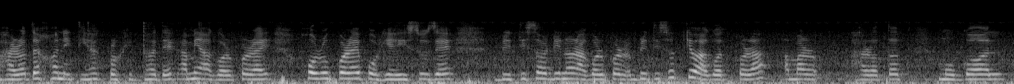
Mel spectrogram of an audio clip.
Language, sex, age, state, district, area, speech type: Assamese, female, 30-45, Assam, Nalbari, rural, spontaneous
